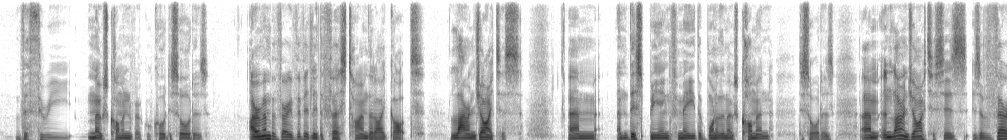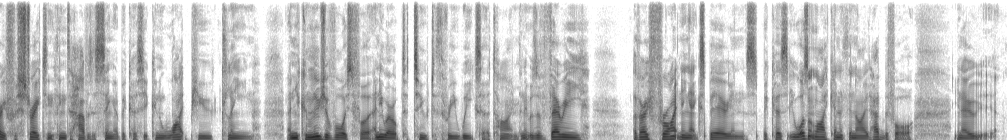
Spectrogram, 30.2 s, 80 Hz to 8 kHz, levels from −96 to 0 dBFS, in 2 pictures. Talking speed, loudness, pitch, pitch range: 175 wpm, -27 LUFS, 115 Hz, 110-130 Hz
